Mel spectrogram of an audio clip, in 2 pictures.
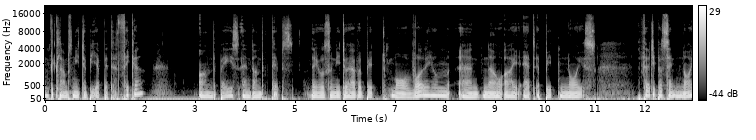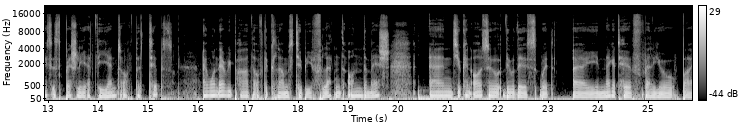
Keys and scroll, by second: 4.6 super+z, 5.0 super+z, 12.3-14.4 typing, 14.4 Return, 18.8 typing, 19.1 Return, 22.8-24.5 typing.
